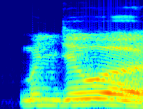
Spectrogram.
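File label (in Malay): "menjewer", Malay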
